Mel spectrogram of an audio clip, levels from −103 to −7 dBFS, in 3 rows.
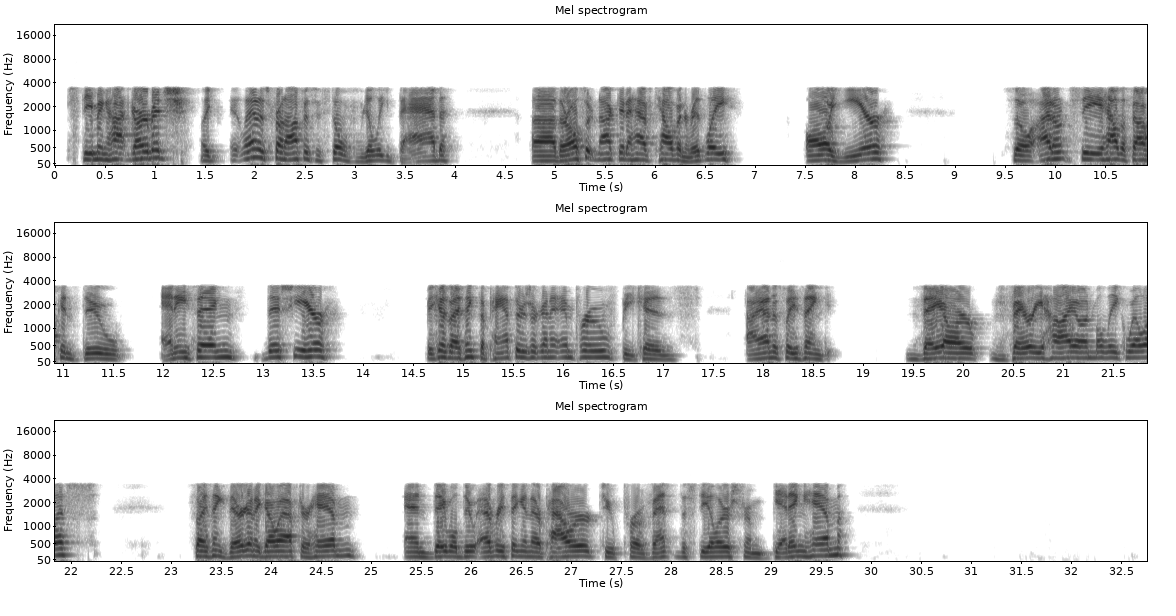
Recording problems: high frequencies cut off; severe; nothing above 3.5 kHz
distortion; slight; 4% of the sound clipped

